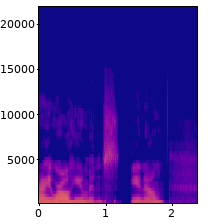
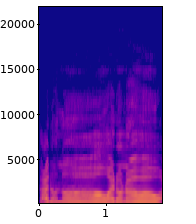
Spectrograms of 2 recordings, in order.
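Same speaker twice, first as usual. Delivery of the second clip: loud slow crazed woman yelling; mock crazy yelling; 2 semitones higher, 10 dB louder, slower than usual. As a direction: bellow it like a lost crazy woman. Woman in New York screaming.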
